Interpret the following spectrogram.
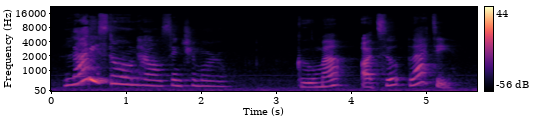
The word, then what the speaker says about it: Guma' Åcho Latte: Guma atu laddie. Guma atu laddie.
